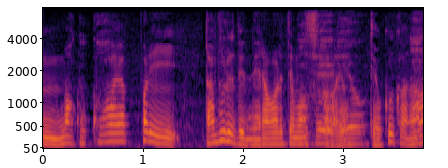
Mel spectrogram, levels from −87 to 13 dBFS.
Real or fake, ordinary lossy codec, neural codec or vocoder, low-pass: fake; AAC, 48 kbps; codec, 16 kHz, 16 kbps, FreqCodec, larger model; 7.2 kHz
